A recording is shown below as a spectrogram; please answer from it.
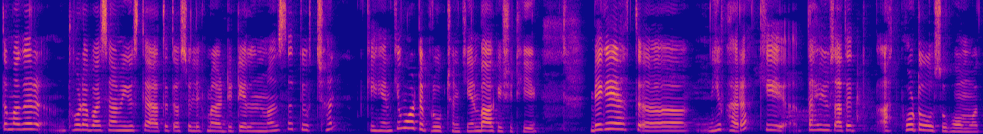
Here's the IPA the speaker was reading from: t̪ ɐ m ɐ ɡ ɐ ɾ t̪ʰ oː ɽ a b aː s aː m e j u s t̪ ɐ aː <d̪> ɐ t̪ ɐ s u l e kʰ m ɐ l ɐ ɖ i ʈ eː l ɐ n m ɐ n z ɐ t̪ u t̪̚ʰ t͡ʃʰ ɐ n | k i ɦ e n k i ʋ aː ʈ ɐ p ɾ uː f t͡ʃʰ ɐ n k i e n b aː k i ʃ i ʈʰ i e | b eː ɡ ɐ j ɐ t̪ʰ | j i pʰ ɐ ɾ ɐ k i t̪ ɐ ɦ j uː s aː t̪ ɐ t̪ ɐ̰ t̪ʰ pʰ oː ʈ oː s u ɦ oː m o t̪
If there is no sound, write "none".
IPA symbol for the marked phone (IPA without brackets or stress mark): t̪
